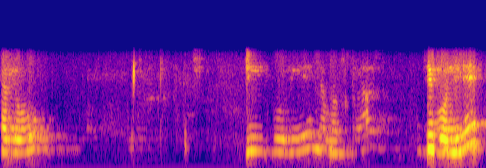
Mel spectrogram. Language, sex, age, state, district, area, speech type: Hindi, female, 30-45, Madhya Pradesh, Bhopal, urban, conversation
